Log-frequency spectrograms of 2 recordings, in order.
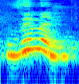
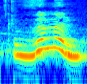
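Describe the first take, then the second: Both takes have the same delivery.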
